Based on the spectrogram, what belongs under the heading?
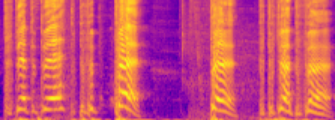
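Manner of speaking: loud, high sputter of buh sounds; frustrated sputtering buh. Real, not acted. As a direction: blubber in frustration. Sputtering noises while losing.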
